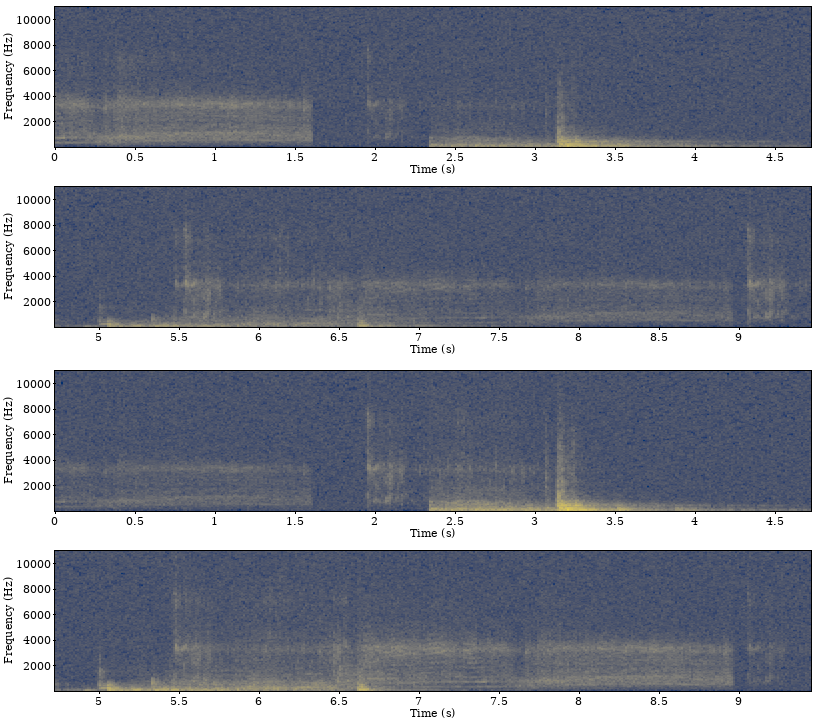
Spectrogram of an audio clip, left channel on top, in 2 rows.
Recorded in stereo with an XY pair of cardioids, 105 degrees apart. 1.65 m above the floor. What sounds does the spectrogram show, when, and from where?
2.3 s a sliding door: 55° right, 0.6 m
